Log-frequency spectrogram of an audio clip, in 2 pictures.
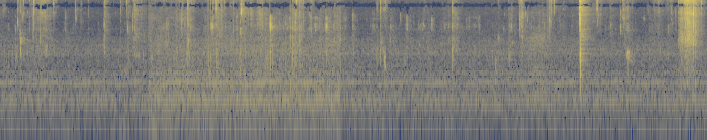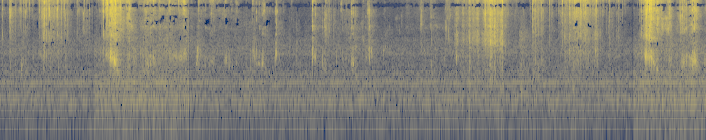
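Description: Close-up eating sounds of crispy fried chicken and a burger: steady chewing with scattered crunches of the fried coating and a handful of louder crisp bites.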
